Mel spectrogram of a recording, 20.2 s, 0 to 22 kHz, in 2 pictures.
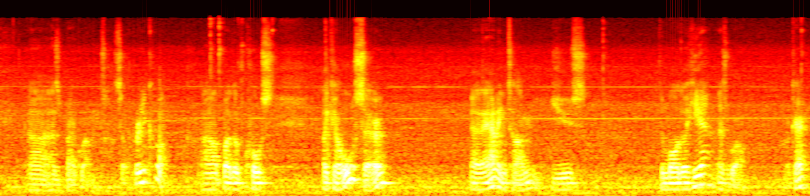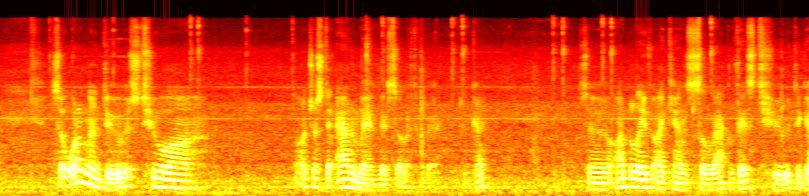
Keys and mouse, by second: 3.4 middle click, 4.5-7.5 middle drag, 10.0 middle click, 11.5 middle click, 13.2 middle click.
